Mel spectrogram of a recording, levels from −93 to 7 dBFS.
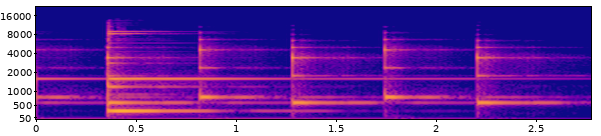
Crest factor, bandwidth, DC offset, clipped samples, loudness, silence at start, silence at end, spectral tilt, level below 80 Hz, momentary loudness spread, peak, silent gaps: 20 dB; 12.5 kHz; 0.1%; under 0.1%; -22 LUFS; 0 s; 0.15 s; -0.5 dB/octave; -74 dBFS; 12 LU; -2 dBFS; none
